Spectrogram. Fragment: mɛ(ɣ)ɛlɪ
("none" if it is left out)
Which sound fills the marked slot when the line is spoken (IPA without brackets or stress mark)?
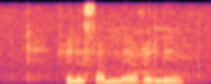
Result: ɣ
